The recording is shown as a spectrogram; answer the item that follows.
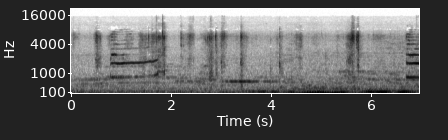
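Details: Several little cats eating crackers, with a drawn-out, rising meow near the start and another beginning at the end, over steady crunching, chewing and occasional clicks.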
